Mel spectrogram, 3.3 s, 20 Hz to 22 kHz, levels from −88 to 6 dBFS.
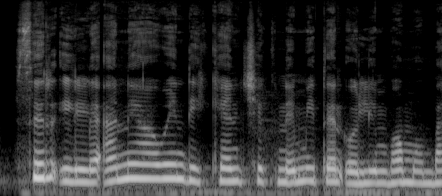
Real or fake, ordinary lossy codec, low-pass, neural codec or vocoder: real; none; none; none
